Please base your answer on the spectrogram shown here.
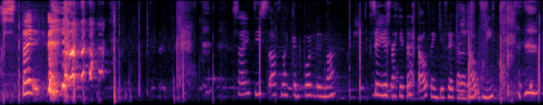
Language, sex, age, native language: Icelandic, female, 13, Icelandic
